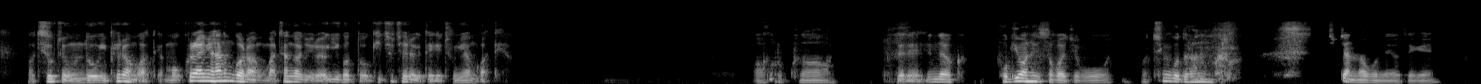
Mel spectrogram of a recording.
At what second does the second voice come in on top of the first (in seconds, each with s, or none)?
none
